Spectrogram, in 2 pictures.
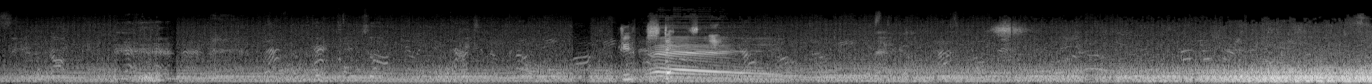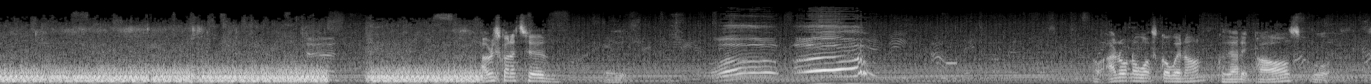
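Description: A small propeller plane engine drones steadily, growing louder for a while before easing off.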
